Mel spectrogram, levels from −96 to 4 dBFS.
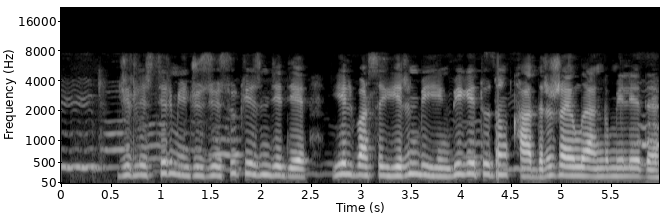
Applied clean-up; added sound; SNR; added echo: none; Drip; 16 dB; none.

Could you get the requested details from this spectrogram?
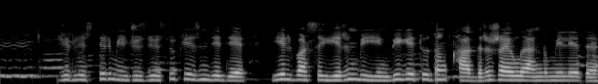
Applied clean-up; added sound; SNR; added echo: neural mask model RNNoise.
